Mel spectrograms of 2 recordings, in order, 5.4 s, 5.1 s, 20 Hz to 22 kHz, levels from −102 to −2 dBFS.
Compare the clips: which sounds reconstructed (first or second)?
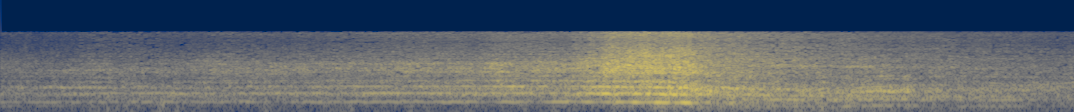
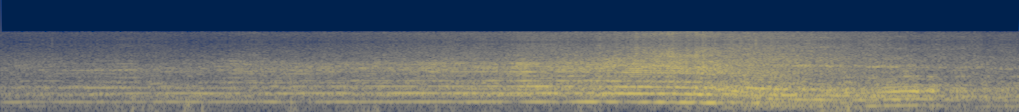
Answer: first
